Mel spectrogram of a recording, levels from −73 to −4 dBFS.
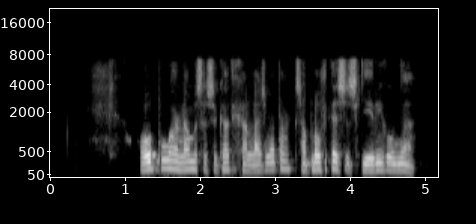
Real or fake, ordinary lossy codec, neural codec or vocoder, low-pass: fake; Opus, 64 kbps; codec, 16 kHz, 1 kbps, X-Codec, HuBERT features, trained on balanced general audio; 7.2 kHz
